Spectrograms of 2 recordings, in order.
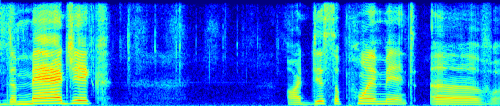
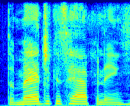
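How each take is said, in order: First: Slow, louder, leaning on "The magic"; dramatic emphasis. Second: Said in the usual way. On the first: Acted. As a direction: draw out "The magic" big and grand. Repeats phrase, second drawn out.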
